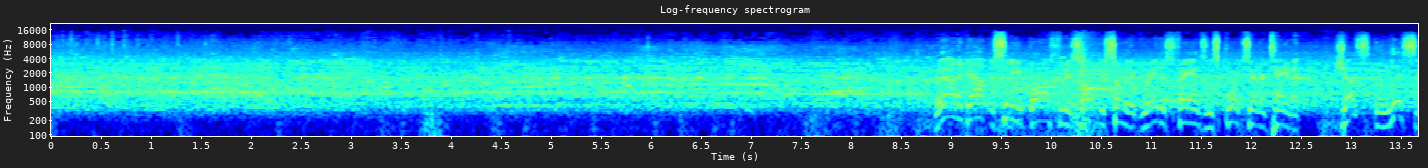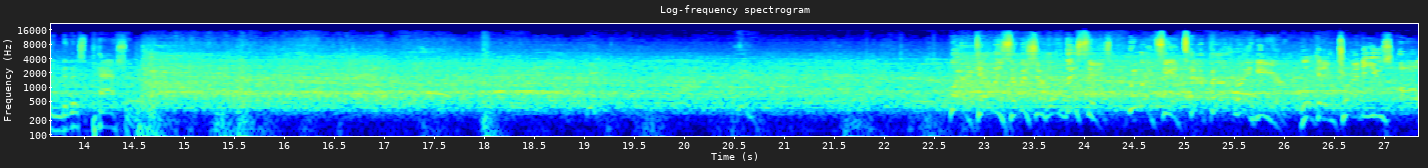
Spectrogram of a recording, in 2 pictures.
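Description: A large crowd cheers and murmurs in a big arena.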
